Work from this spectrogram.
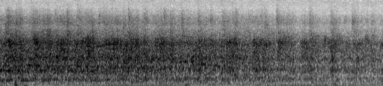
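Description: Church congregation applauding and cheering during a sermon, a continuous dense wash of clapping at moderate distance that slowly tapers off over several seconds.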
